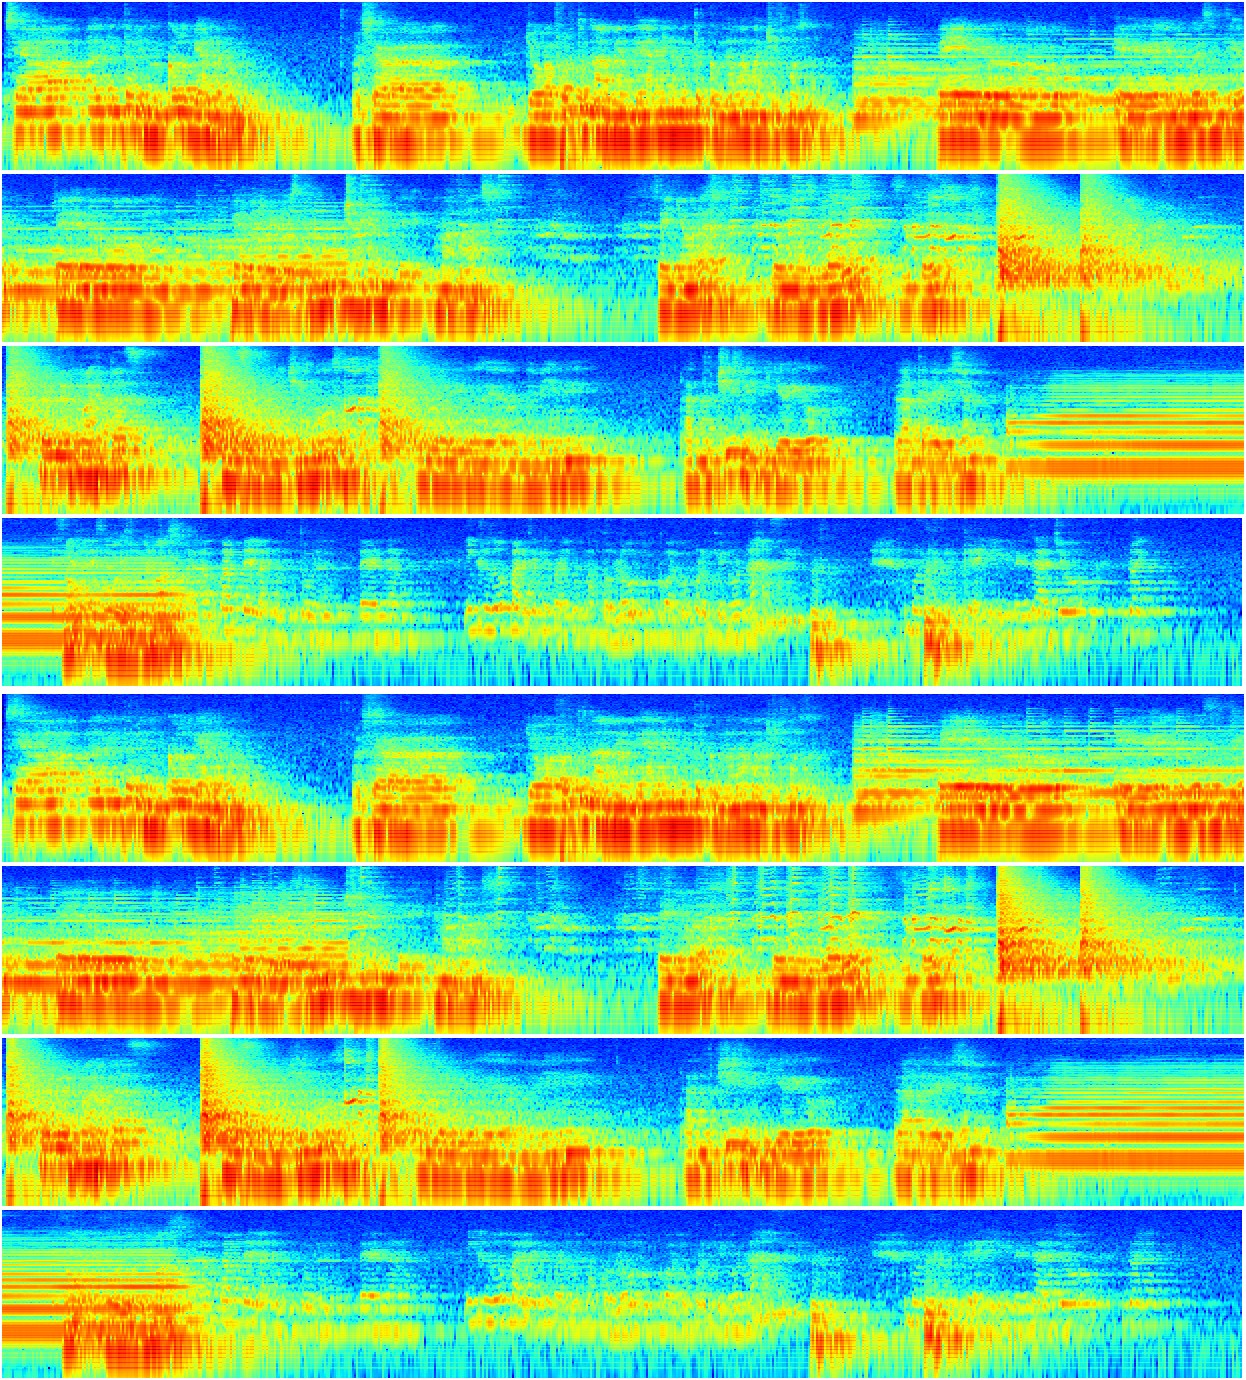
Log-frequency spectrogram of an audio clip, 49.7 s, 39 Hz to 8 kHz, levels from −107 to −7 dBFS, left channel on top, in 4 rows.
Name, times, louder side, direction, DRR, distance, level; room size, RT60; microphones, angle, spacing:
voice 1, 0.0-2.4 3.5-4.6 4.9-8.1 9.3-10.7 11.1-12.5 12.9-14.1 14.7-17.4 19.0-19.7 19.9-21.9 25.2-26.2 27.0-28.4 29.0-30.7 31.6-33.0 33.8-34.6 37.9-38.9 45.3-45.4 46.2-46.6, equal, 35° left, -3 dB, 3.8 m, -26 dB
sound 1, 8.5-15.9, right 3 dB, 50° right, 1.1 m, -31 dB
sound 2, 15.0-15.4 15.9-16.2 16.8-17.1 17.4-17.5 17.8-18.2 18.7-19.1 19.4-21.0 21.4-30.6, right 2 dB, 85° right, 3.0 m, -29 dB
voice 2, 22.1-24.2 35.7-36.4 37.7-41.3 41.9-45.2 45.9-48.7, left 1 dB, 80° left, -4 dB, 5.1 m, -40 dB
Brass instrument, 34.9-39.3, right 2 dB, 20° right, 1.6 m, -27 dB
24.5 x 24.0 x 9.7 m, 1.5 s
head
